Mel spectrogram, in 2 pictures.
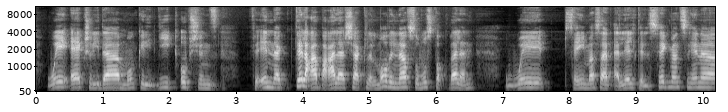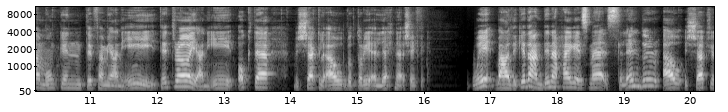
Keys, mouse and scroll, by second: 3.9-5.0 alt+middle drag, 5.3 middle click, 5.5 alt+middle click, 9.3 click, 9.7 click, 10.4 click, 12.3 click, 13.9 click, 14.4 click, 14.9-16.0 alt+middle drag.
